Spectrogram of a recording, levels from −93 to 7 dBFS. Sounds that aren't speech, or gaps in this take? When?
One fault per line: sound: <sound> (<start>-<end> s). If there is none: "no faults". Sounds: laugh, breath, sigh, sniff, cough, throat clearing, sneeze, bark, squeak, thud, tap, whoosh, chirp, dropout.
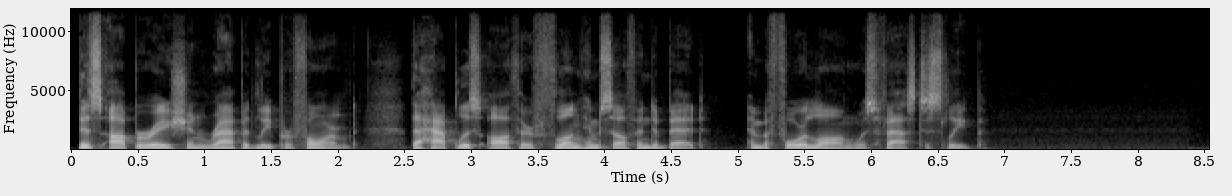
no faults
